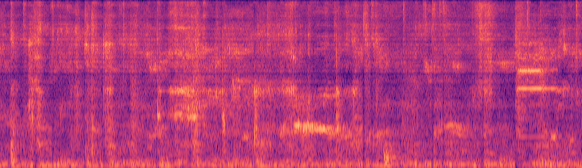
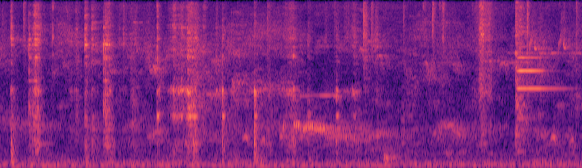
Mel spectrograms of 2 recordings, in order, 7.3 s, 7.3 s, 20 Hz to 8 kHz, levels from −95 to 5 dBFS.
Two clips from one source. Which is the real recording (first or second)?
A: second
